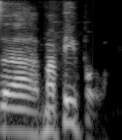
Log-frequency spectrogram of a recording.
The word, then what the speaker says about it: Mapipo: Yeah, I'm sure you spelled it correctly, but pronunciation is Mapipo. – My people. – Yeah. – It's M-A... Yeah, like people. But yeah. – Okay. – M-A-P-I-P-O.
